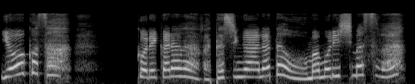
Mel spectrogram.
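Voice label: BUILD OVER Japanese, Voice; GF Alarm; G36CMod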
